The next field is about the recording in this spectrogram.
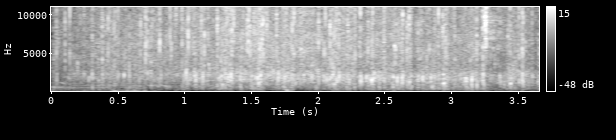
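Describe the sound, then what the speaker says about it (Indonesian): Applause from a stand-up comedy audience, a full burst of many people clapping that rises slightly after the first second and then stays lively and dense to the end. "tepuk tangan dong"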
